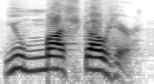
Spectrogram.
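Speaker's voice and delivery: ordinary talk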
